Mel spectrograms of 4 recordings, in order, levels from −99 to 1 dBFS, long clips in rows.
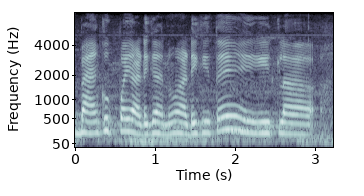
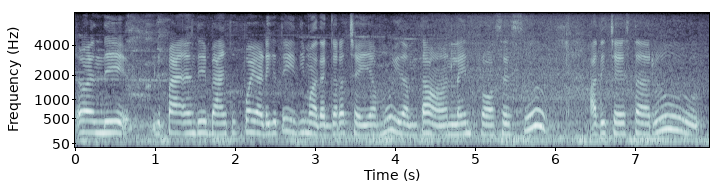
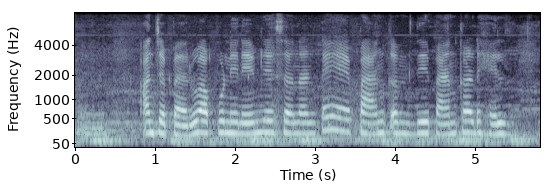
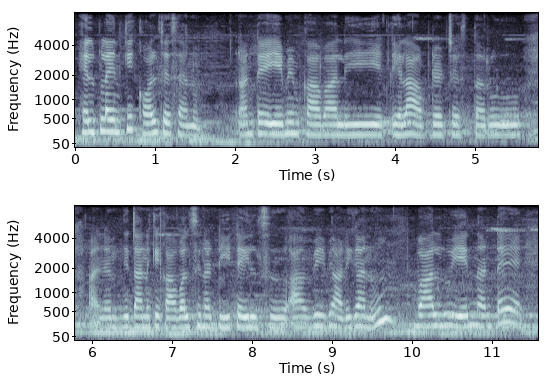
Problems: constant background noise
